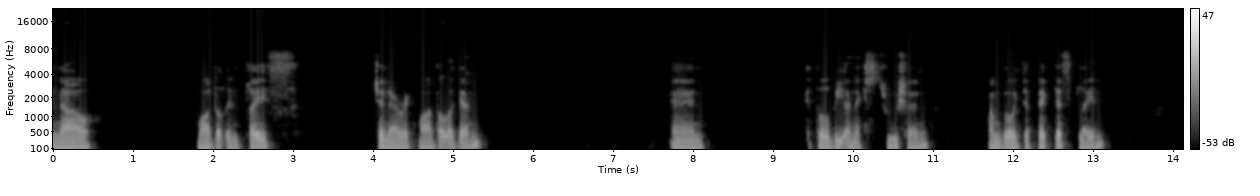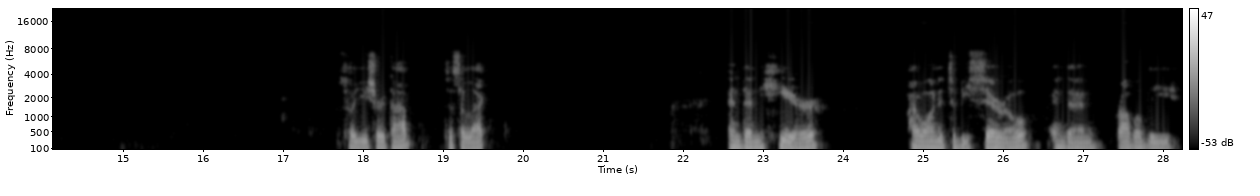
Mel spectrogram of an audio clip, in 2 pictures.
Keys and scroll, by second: 17.0 Tab, 17.4 Tab.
